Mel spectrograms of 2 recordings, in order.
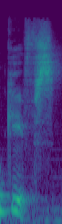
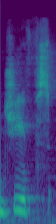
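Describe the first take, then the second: First: "gifs" with a hard G; hard-G pronunciation. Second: "gifs" said with a J sound; soft-G pronunciation. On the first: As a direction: say "gifs" with G as in gift. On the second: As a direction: say "gifs" like "jifs". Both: Shown as a demonstration. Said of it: "if you are pronouncing it that way".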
